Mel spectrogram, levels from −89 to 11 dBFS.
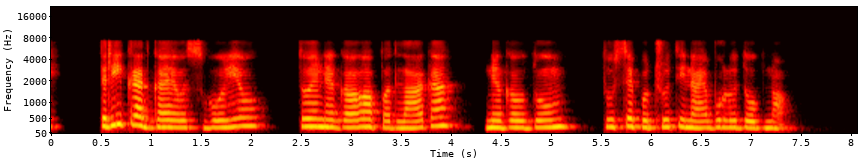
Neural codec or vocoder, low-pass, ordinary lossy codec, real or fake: codec, 16 kHz, about 1 kbps, DyCAST, with the encoder's durations; 7.2 kHz; none; fake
